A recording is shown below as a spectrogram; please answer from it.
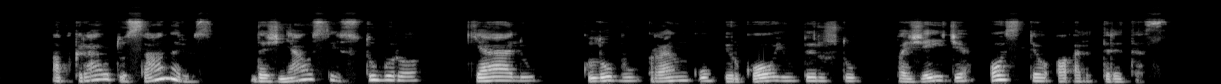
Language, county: Lithuanian, Panevėžys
